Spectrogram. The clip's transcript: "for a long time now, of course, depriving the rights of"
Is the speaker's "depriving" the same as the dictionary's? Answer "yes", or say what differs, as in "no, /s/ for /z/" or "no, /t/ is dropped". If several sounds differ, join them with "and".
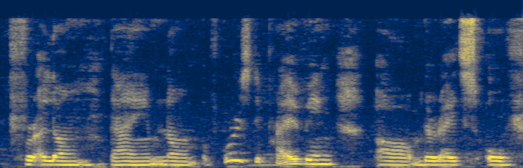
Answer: yes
